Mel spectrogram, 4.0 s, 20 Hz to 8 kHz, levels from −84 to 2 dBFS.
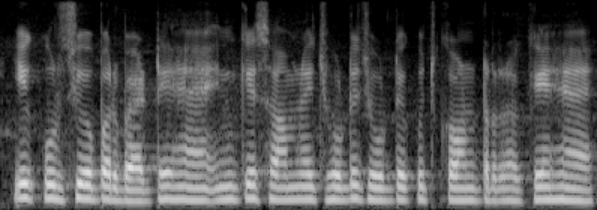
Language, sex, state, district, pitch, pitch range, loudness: Hindi, male, Uttar Pradesh, Shamli, 175 Hz, 170-185 Hz, -16 LUFS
